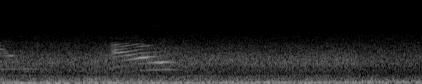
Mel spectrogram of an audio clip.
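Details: A male domestic cat in heat gives one drawn-out, wavering meow over a steady low rumble.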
